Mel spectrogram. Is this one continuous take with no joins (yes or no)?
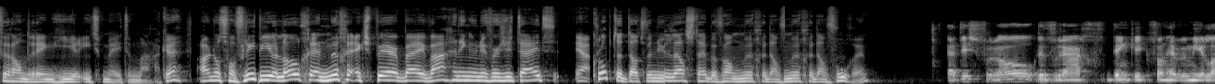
no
